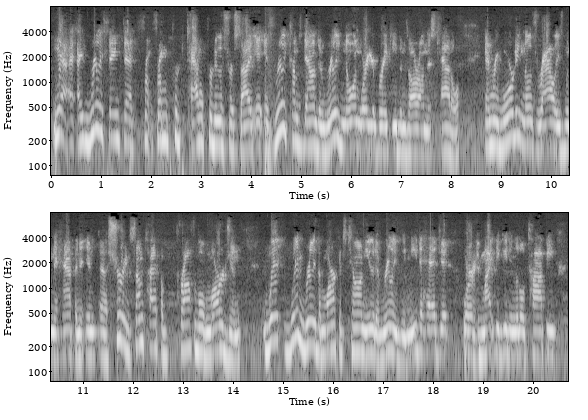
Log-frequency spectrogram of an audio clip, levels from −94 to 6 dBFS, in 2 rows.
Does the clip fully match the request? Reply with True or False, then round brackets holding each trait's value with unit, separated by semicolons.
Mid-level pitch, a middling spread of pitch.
True (160 Hz; 3.6 semitones)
